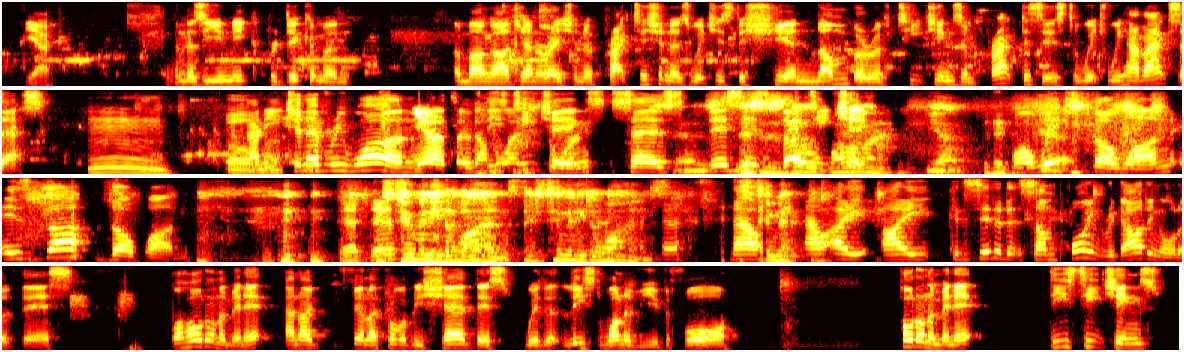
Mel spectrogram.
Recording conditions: video call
